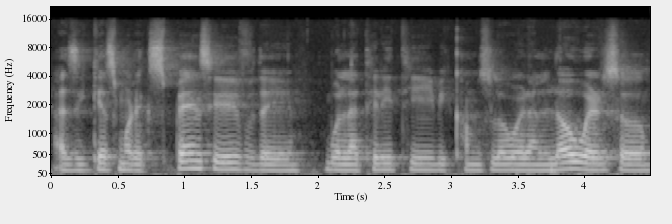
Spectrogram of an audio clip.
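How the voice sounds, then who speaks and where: The man's voice sits at a fairly high pitch. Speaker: options trading educator. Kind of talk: live webinar presentation. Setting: live video stream. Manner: fast.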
